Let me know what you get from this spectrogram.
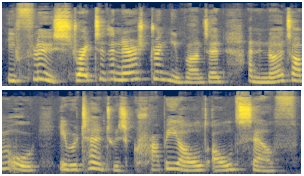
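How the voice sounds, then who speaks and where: A woman giving an expressive read-aloud narration of a children's book. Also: a little high, normal speed. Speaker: storybook reader.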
